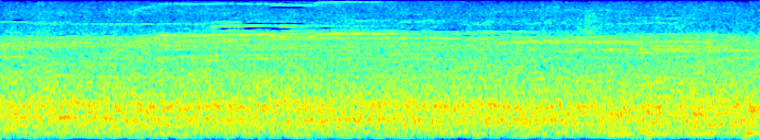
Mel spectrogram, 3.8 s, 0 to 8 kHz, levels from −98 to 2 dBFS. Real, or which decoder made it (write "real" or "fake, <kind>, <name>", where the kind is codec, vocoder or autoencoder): real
